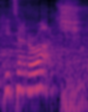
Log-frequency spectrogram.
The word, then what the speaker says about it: Keaton Roch: Keaton then out in front after 50, swam very well yesterday and told me how to pronounce his name. So there you go, Keaton Roch, ladies and gentlemen.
